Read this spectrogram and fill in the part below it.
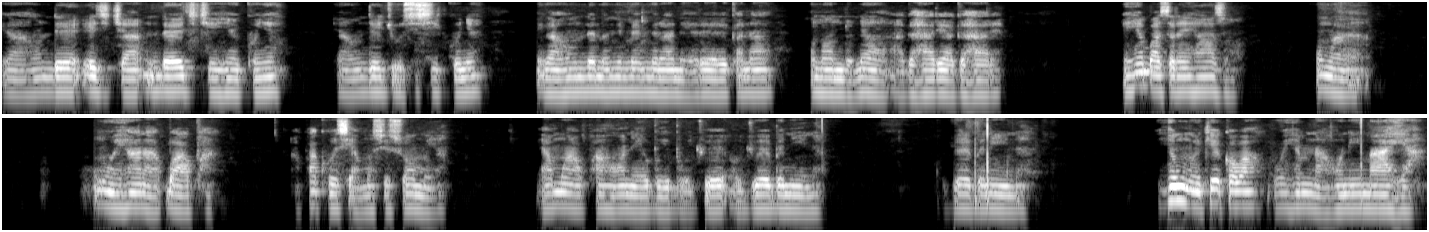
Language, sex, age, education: Igbo, male, 46-60, tertiary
